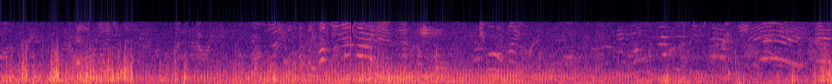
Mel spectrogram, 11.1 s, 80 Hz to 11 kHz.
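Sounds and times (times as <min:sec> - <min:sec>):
people talking: 0:00.0 - 0:11.0
wind rumble on microphone: 0:00.0 - 0:11.0.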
